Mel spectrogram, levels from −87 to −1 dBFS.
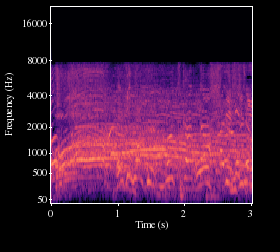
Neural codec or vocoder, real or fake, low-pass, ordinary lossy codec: none; real; none; none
